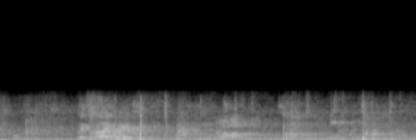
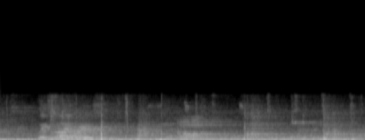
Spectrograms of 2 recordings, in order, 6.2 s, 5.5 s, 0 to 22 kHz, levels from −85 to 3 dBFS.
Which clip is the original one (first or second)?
second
